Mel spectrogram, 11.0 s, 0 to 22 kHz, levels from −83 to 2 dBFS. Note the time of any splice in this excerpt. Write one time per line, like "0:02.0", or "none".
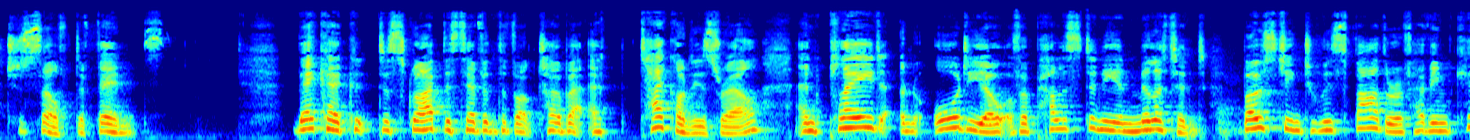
none

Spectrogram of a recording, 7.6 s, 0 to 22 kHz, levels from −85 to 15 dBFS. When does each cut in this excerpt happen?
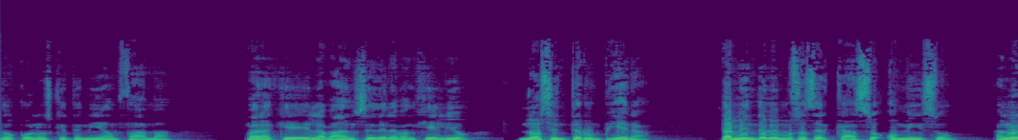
0:05.3

